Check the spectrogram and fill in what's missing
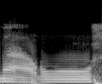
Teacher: تفخيم الراء وتسكين العين بدون قلقلة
